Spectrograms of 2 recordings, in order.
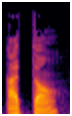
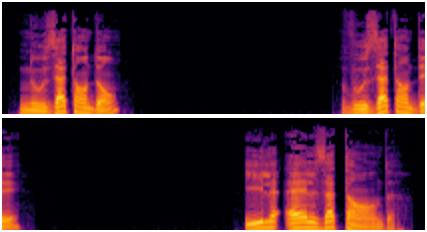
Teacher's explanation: Note that the D of the singular stem is not pronounced because a consonant follows. However, the D of the plural stem is pronounced because a vowel follows · Shown in: second take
